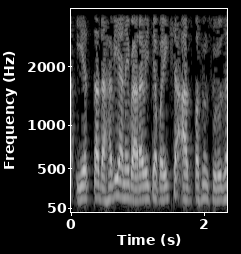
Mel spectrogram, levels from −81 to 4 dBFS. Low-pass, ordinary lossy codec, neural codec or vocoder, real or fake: 3.6 kHz; none; none; real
